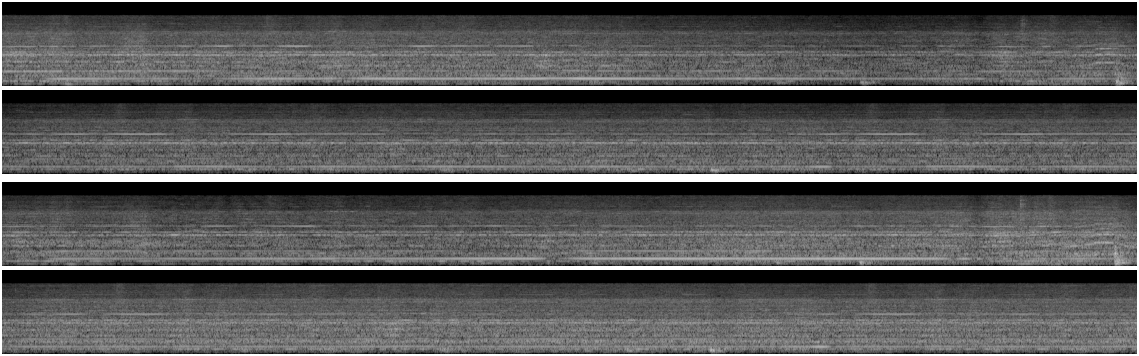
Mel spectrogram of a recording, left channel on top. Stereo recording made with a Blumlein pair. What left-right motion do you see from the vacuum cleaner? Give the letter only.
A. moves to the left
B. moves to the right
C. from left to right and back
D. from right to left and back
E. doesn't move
B.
